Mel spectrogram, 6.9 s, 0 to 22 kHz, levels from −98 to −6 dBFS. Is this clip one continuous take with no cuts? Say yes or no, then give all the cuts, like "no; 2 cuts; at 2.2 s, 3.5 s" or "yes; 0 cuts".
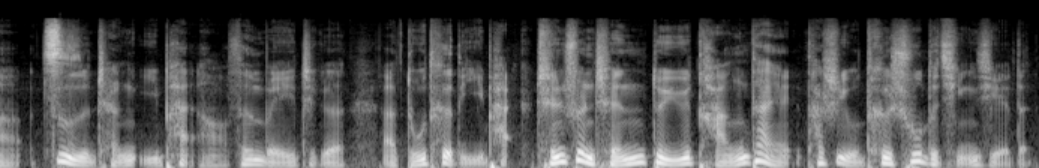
no; 1 cut; at 3.5 s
